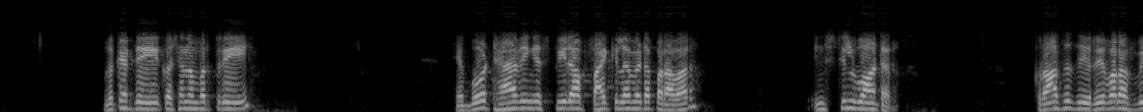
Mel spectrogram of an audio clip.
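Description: A man speaks calmly into a microphone, explaining in bursts with pauses.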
